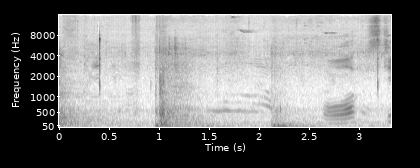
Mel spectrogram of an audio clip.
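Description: A bike lands with heavy thuds.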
